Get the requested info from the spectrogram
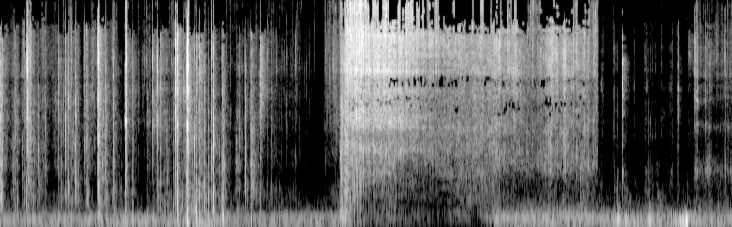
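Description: A plastic bag of hard wax beads being torn open and crinkled, with many sharp crackles. About seven seconds in comes a sudden rush as the beads pour into a metal wax-warmer pot, fading over a few seconds. Scattered clicks follow as the beads are stirred.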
